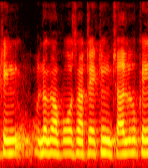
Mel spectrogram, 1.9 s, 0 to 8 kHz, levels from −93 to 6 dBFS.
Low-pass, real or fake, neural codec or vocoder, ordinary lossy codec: none; fake; codec, 16 kHz, 2 kbps, FunCodec, trained on LibriTTS, 25 frames a second; none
